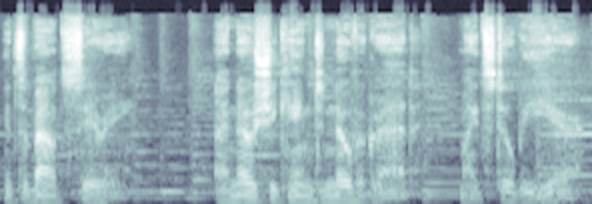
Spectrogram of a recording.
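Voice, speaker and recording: An actor voicing a stoic, deadpan monster hunter in a video game, laconic and dryly wry. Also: male voice, low-pitched, moderate pace, creaky, over music. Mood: grave.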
